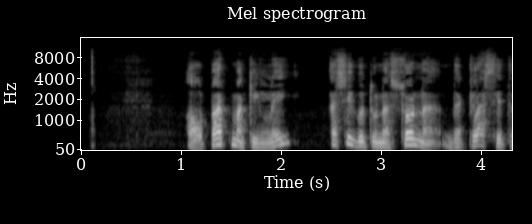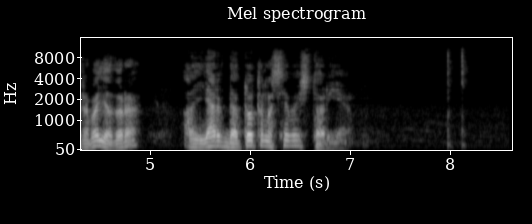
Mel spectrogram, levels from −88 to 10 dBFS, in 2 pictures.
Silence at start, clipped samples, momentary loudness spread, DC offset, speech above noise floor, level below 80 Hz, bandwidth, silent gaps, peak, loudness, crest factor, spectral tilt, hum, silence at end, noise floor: 1.05 s; under 0.1%; 15 LU; under 0.1%; 49 dB; -72 dBFS; 10.5 kHz; none; -2 dBFS; -25 LUFS; 24 dB; -5.5 dB/octave; none; 1.7 s; -73 dBFS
